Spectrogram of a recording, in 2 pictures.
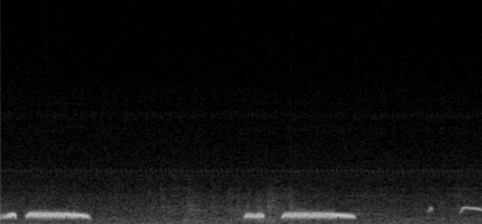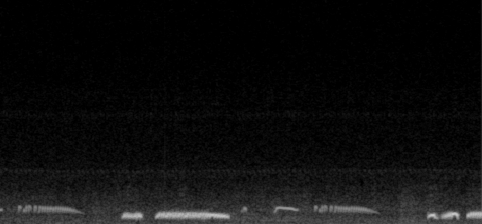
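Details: Repeated cooing of a spotted dove meant to stimulate other doves: deep, rough coo phrases with a stuttered start alternate with higher, drawn-out descending notes, repeated steadily through the clip.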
